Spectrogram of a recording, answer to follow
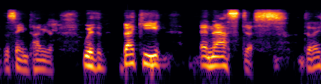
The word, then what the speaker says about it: Annastas: With Becki Annastas.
